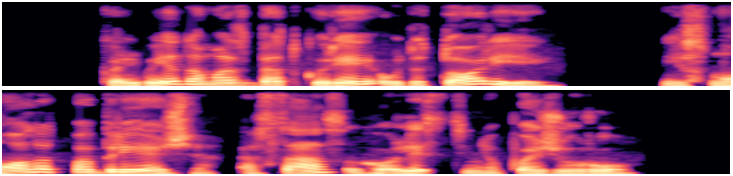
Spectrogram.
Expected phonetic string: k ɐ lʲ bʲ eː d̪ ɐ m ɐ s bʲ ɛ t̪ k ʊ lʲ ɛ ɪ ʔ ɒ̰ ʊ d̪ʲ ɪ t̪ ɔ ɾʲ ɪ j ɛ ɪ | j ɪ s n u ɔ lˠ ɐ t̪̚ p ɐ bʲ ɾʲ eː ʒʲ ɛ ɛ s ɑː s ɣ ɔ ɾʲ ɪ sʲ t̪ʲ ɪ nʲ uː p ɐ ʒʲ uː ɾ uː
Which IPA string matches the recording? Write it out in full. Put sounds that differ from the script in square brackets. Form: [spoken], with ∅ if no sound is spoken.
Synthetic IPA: k ɐ lʲ bʲ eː d̪ ɐ m ɐ s bʲ ɛ t̪ k ʊ [ɾʲ] ɛ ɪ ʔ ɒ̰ ʊ d̪ʲ ɪ t̪ ɔ ɾʲ ɪ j ɛ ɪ | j ɪ s n u ɔ lˠ ɐ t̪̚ p ɐ bʲ ɾʲ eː ʒʲ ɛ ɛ s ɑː s ɣ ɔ [lʲ] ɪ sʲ t̪ʲ ɪ nʲ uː p ɐ ʒʲ uː ɾ uː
